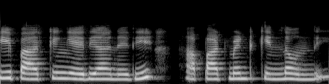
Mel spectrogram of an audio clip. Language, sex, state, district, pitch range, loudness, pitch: Telugu, female, Andhra Pradesh, Krishna, 250-280 Hz, -16 LUFS, 260 Hz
